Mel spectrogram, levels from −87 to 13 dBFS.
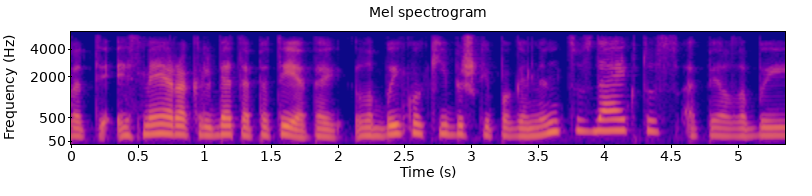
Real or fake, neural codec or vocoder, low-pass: real; none; 5.4 kHz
